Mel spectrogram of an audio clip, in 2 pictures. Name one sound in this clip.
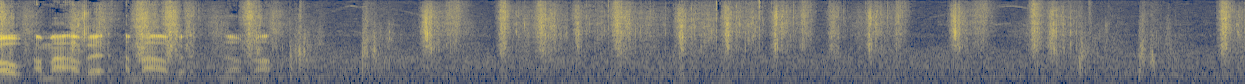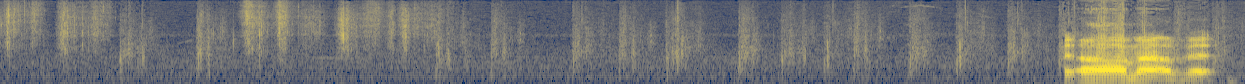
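Footsteps tread quickly over grass.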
